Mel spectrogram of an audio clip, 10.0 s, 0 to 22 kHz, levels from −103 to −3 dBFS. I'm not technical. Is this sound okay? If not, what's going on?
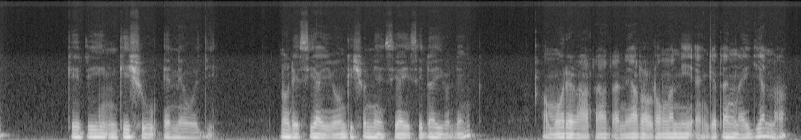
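Yes, it's fine: nothing in this recording sounds broken or glitchy, so there's nothing to worry about.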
